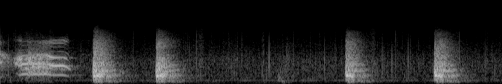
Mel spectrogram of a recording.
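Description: Gunshots from two guns in a drama, with four sharp, loud shots in an uneven rhythm, each ringing off briefly. A short vocal sound comes just before the first shot.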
